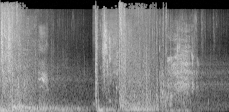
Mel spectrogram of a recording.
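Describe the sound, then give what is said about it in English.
Balls of energy from blasters exploding on impact in a sci-fi video game, with a loud opening blast, a sharp booming burst partway through, and rumbling, crackling noise in between. “Their blasters fire balls of energy that explode on impact.”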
